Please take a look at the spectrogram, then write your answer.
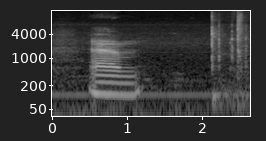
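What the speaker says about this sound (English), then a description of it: "Who's typing?" Computer keyboard keys clicked in a quick cluster of taps close to a microphone during an online chat, following a steady hum and a short tonal sound.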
